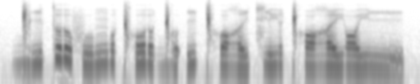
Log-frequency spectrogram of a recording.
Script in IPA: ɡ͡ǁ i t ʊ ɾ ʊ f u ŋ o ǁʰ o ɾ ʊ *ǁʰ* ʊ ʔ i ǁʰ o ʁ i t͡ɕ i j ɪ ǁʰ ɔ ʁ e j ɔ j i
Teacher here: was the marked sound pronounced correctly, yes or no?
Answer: no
